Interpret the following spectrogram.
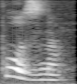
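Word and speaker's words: поздно: Ça s'écrit avec D, mais je prononce pozna et c'est plus facile.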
